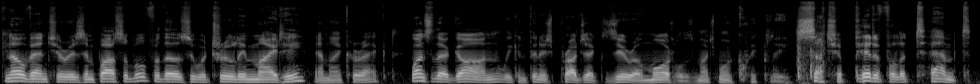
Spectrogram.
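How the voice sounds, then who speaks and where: An actor playing an arrogant, self-righteous god who scorns mortals, with pompous, formal diction in a theatrical anime dub. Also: male voice, mid-range voice, moderate pace, no room sound, close to an everyday voice. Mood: smug, calm. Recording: noisy clip with overlapping sound effects. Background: anime sound effects.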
